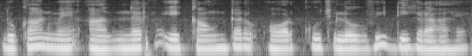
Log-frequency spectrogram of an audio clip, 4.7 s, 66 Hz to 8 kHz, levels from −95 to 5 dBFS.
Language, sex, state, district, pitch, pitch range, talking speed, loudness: Hindi, male, Arunachal Pradesh, Lower Dibang Valley, 135 Hz, 130-145 Hz, 150 wpm, -14 LUFS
